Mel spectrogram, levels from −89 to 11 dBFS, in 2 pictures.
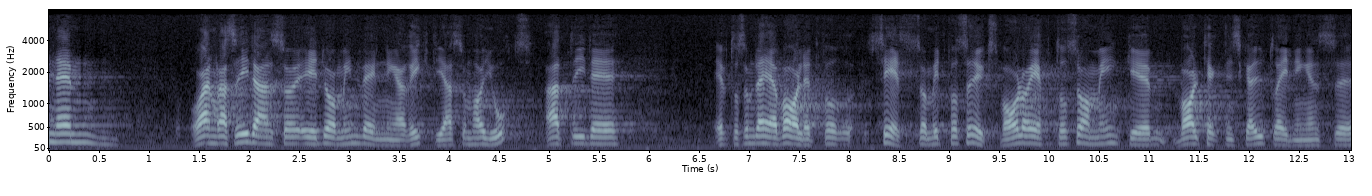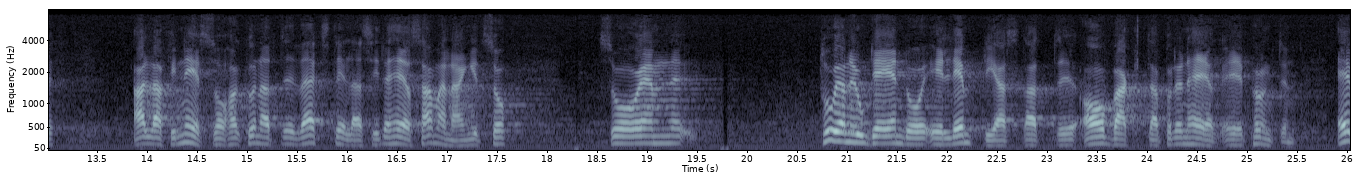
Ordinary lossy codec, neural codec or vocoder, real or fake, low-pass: MP3, 48 kbps; none; real; 7.2 kHz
